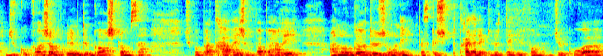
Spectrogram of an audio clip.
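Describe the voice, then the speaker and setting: With monotone, flat intonation and a medium pitch, a woman talks at a fairly quick pace, with audible room echo and noticeable background noise. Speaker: vlogger. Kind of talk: personal vlog. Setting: at home. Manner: halting.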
